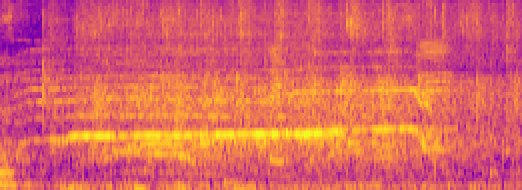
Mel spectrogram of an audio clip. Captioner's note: audience claps and cheers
